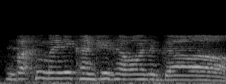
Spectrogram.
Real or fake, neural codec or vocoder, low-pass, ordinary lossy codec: fake; vocoder, 44.1 kHz, 128 mel bands every 512 samples, BigVGAN v2; 7.2 kHz; AAC, 16 kbps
